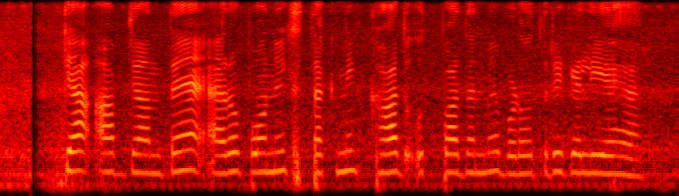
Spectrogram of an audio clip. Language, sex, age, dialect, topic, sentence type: Hindi, female, 25-30, Hindustani Malvi Khadi Boli, agriculture, statement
